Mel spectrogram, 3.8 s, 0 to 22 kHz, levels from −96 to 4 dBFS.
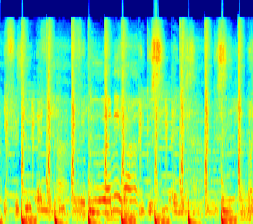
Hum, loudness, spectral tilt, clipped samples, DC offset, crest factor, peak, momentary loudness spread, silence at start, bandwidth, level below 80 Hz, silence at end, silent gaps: none; -13 LUFS; -3.5 dB/octave; under 0.1%; under 0.1%; 14 dB; 0 dBFS; 5 LU; 0 s; 16 kHz; -18 dBFS; 0 s; none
